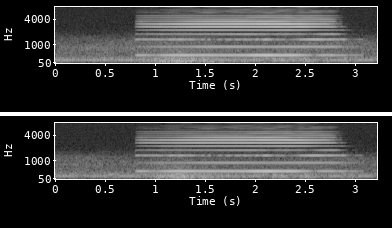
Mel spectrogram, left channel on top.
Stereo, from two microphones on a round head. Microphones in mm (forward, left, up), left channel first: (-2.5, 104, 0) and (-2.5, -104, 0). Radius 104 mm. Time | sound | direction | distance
0.8 | a violin | 15° left (ahead or behind) | ?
